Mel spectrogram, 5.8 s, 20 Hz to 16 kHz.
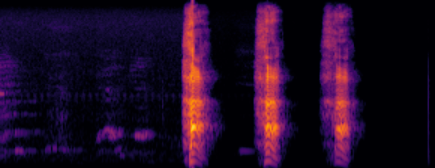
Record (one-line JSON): {"exhalation_length": "5.8 s", "exhalation_amplitude": 32768, "exhalation_signal_mean_std_ratio": 0.22, "survey_phase": "alpha (2021-03-01 to 2021-08-12)", "age": "45-64", "gender": "Male", "wearing_mask": "No", "symptom_fatigue": true, "symptom_headache": true, "symptom_onset": "4 days", "smoker_status": "Never smoked", "respiratory_condition_asthma": true, "respiratory_condition_other": false, "recruitment_source": "Test and Trace", "submission_delay": "1 day", "covid_test_result": "Positive", "covid_test_method": "RT-qPCR"}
